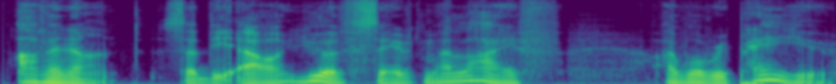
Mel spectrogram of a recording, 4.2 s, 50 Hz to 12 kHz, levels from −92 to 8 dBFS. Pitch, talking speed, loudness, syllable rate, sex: 110 Hz, 185 wpm, -19 LUFS, 5.2 syllables/s, male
